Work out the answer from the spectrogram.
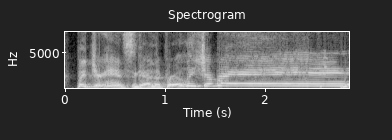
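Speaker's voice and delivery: high, drawn-out emcee call; big rising stage announcement; show host introduction. Real, not acted. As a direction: bring the act on with a soaring, stretched name. Host calls the next act on.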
